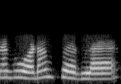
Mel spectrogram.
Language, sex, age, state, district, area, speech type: Tamil, female, 18-30, Tamil Nadu, Thoothukudi, urban, conversation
